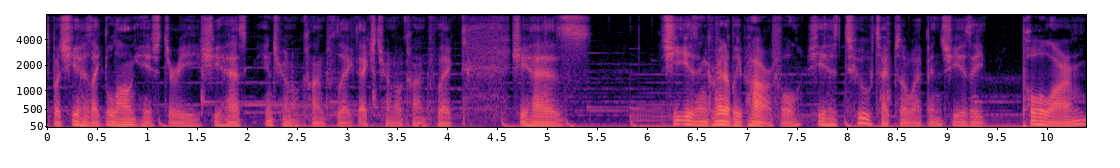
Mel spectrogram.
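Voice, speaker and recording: A man's voice: rumbling low, a little mellow. A man talking casually as co-host of a podcast. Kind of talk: casual chat.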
